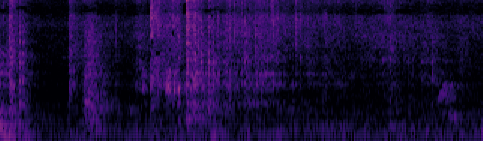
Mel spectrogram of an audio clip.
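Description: Near silence, with a few faint, short soft sounds between about one and two seconds in, the kind made by fingers handling food on a steel plate.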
